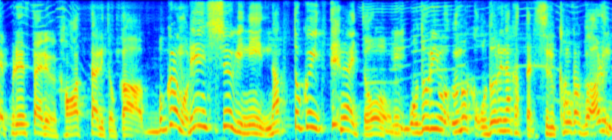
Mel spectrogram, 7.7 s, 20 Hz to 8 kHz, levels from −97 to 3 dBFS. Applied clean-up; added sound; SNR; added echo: neural separator model SepFormer DNS4.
